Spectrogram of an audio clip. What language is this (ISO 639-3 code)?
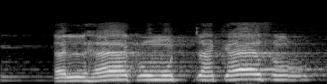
ara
